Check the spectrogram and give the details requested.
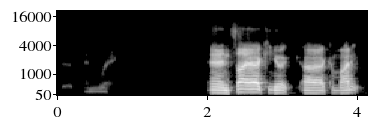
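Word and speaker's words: Saya Kamitani: And Saya Kamati, how do you say that? Saya Kamatani And Yeah.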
